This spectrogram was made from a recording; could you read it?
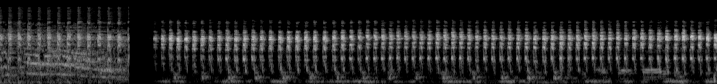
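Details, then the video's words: Javan kingfisher in a fast, dense singing bout, used to tutor competition songbirds. A fainter chatter breaks off for a brief pause, then a steady, rapid rattle of sharp high notes continues, with soft low knocks below. "Tengkek Buto gacor speed rapat"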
